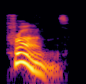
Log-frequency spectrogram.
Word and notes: frons: British English

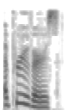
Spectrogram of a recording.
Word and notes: approvers: British English

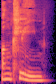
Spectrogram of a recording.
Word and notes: unclean: British English

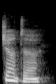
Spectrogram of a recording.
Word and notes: judder: British English

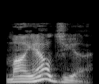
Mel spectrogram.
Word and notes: myalgia: British English

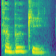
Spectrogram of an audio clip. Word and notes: kabuki: American English

